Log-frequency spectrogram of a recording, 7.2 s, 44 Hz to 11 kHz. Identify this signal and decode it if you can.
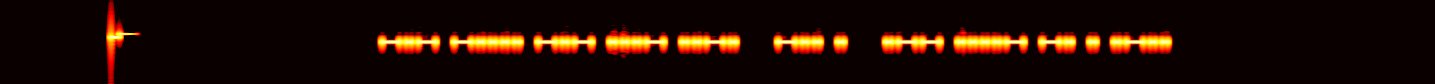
Morse code, heard as a keyed tone, about 40 wpm, 700 Hz. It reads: K6KVF DE W4NEL
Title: USA Callsign DE Callsign - 5 Characters - 40wpm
